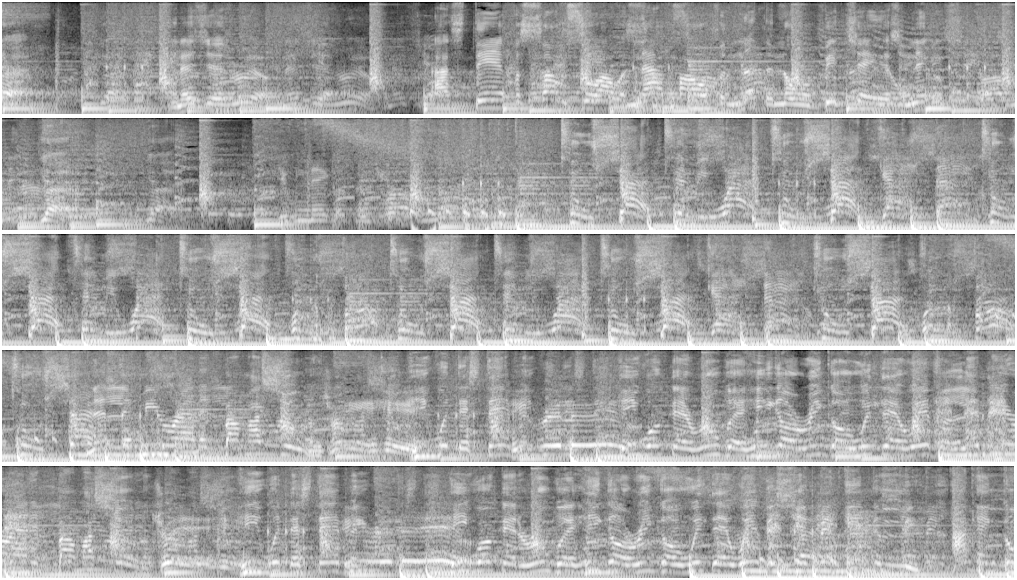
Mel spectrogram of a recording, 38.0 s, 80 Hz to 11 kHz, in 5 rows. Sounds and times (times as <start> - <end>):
Music: 0.0 - 37.9.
